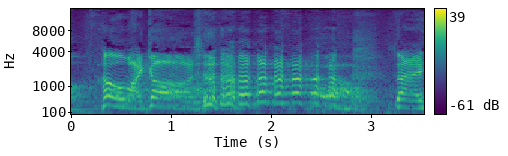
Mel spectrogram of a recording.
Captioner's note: laughs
